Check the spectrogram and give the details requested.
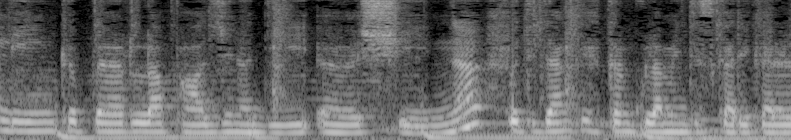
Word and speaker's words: Shein: ovvero sheen ed emessi si chiama scena io ho scoperto che si pronuncia così in una scena in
